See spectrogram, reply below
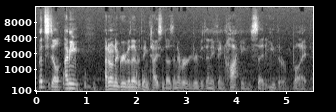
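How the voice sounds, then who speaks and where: A man's voice: lowish voice, animated, fast. Nerdy, rambling man with faint background noise. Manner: nerdy, rambling, swears freely. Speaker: gaming channel host. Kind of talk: casual chat while voicing a visual novel.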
